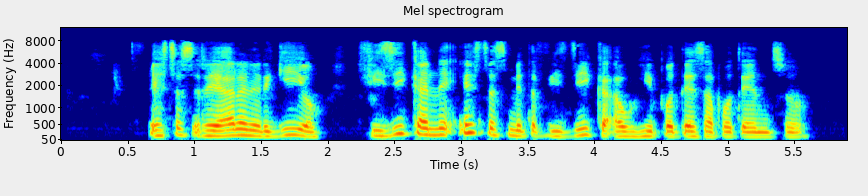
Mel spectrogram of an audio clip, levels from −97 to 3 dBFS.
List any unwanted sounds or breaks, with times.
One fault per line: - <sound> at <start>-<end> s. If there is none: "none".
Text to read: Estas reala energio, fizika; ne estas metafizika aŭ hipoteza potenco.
none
